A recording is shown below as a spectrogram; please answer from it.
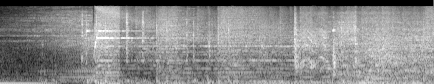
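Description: A police pickup truck's engine running, mixed with background music.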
